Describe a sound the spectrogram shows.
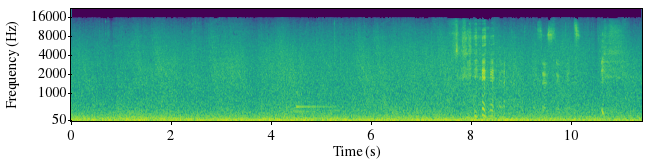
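Heavy explosions boom and rumble in a constant deep roar.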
